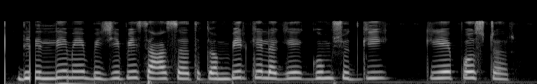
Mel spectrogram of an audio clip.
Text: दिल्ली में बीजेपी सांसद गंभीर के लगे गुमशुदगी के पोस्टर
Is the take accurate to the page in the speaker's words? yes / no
yes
